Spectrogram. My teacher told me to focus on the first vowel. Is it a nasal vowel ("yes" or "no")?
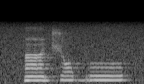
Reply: yes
